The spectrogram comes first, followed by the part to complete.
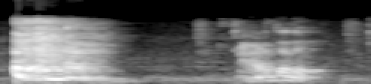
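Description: A man clears his throat once, a sudden loud burst that fades within a second, and then speech resumes near the end.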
